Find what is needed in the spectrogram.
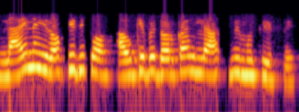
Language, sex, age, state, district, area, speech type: Odia, female, 18-30, Odisha, Kalahandi, rural, conversation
